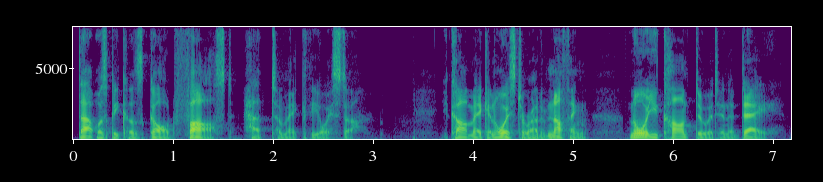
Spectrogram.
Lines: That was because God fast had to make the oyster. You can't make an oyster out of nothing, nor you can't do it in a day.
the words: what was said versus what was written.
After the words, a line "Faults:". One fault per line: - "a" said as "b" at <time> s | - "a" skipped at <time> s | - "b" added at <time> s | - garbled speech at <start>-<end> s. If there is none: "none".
That was because God fast had to make the oyster. You can't make an oyster out of nothing, nor you can't do it in a day.
Faults:
none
